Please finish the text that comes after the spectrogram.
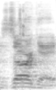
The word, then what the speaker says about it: Xargay: I was looking up how to pronounce Breanna Stewart's wife's last name, because it's Xargay. I was like, it's Spanish. Is it a Z or is it a H? That feels very much to me like the Elon Musk Grimes child's name. But so I'm looking it up. I'm like, okay, WNBA did put out a press release with the pronunciation ZAR-GAY.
